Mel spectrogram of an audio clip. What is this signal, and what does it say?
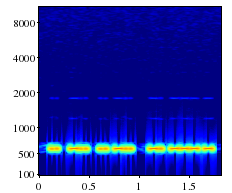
Morse code, heard as a keyed tone, about 50 wpm, 600 Hz, with radio noise. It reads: I DID NOT
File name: archived / CRSnet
